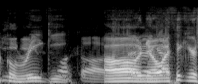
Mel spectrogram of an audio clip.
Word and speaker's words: Origi: I've heard it Origi. No, it's Origi. It's Divock Origi.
